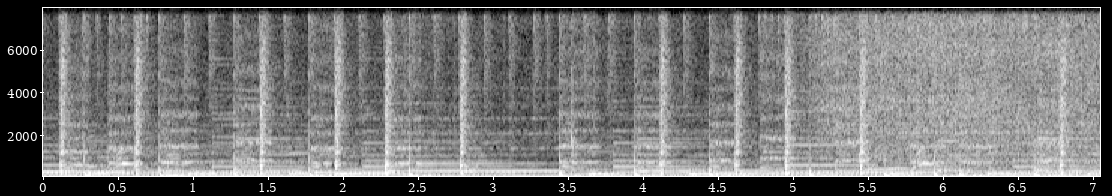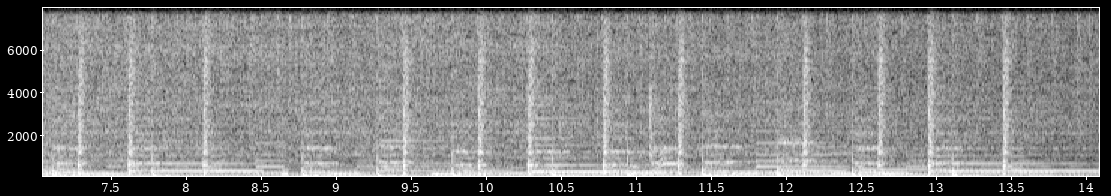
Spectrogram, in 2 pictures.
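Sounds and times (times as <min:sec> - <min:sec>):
background music with beat: 0:00.0 - 0:14.0
food sizzling in a wok: 0:04.7 - 0:14.0.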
